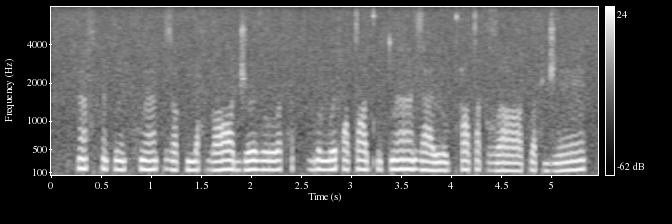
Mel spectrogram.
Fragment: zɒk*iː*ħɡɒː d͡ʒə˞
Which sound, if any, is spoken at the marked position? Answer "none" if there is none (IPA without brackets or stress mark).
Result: iː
